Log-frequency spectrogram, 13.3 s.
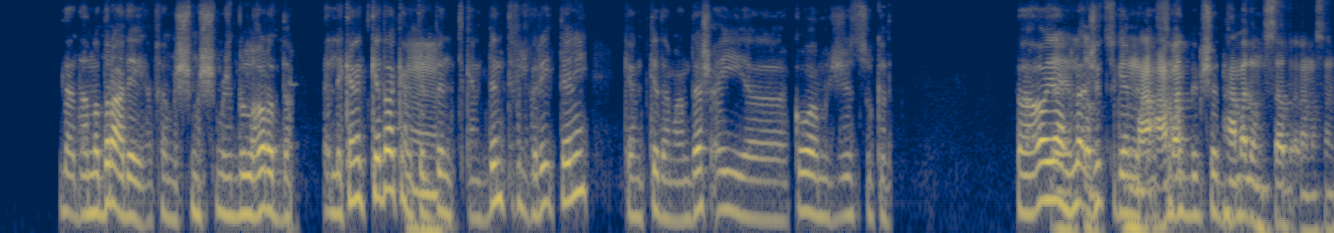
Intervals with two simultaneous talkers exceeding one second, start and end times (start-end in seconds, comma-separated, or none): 10.5-12.3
